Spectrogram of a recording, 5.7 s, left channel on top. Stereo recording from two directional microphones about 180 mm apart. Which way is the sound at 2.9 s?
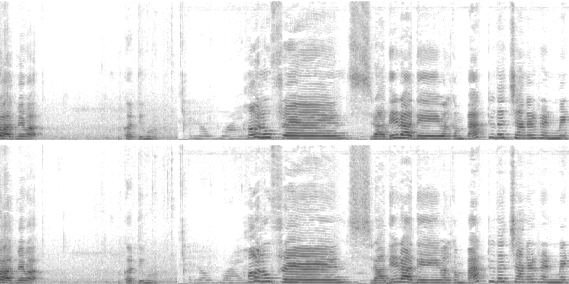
15° left (ahead or behind).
